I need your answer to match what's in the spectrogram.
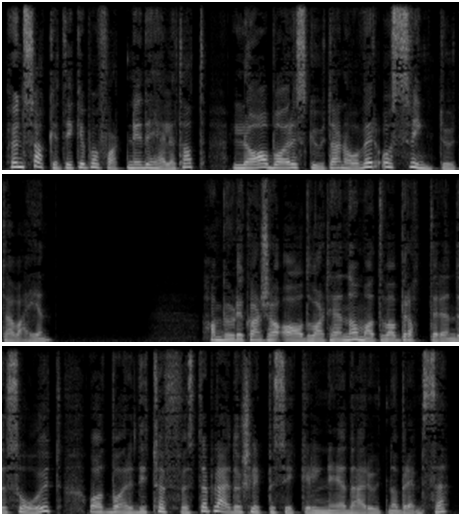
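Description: A woman narrating a children's adventure story with expressive storytelling. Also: on the low side, no room sound, clean studio sound. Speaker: audiobook narrator. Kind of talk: scripted narration.

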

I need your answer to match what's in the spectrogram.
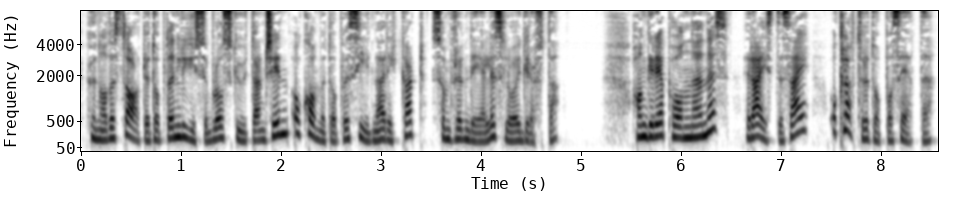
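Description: Lively woman audiobook narrator. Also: lowish voice, slightly rough, no room sound, clean studio sound. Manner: expressive storytelling. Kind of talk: scripted narration.

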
